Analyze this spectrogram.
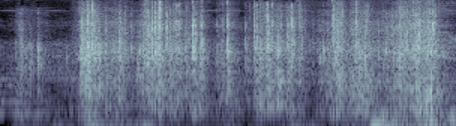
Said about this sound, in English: Stop that rustling. Yeah, it's a corn chip. Corn chip. But they're kind of a special kind of corn chip.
